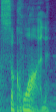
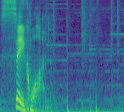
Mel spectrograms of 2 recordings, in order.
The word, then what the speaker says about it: Saquon: His name is not Saquan. His name is Sequin.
